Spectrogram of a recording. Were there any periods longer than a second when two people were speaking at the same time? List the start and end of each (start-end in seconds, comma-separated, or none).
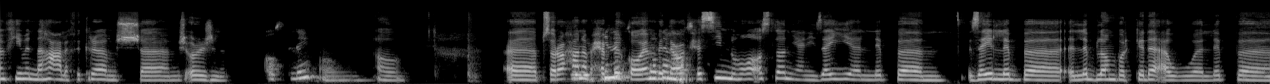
5.7-7.0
